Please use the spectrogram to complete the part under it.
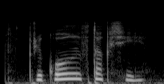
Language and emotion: Russian, neutral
